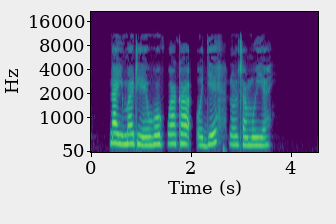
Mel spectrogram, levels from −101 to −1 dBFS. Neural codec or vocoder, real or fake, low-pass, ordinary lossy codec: none; real; 14.4 kHz; MP3, 48 kbps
